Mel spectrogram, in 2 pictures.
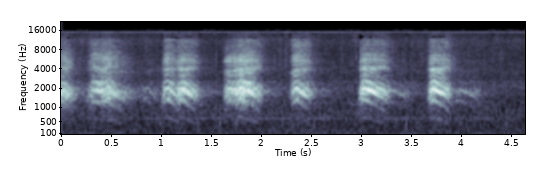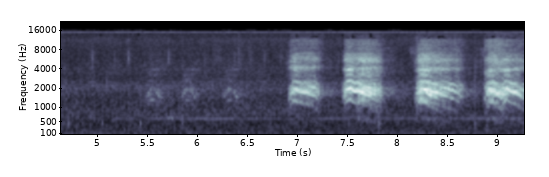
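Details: American crows congregating in large numbers in a Fresno, California neighborhood on 2 January 2016, gathered around an ironbark eucalyptus: harsh, loud caws in quick series of about one per second, a quieter pause, then another run of caws.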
